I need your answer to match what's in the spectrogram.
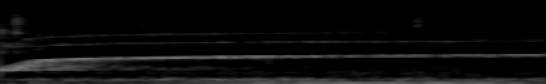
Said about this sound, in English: Oh, you hear the fire truck going by? Oop.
